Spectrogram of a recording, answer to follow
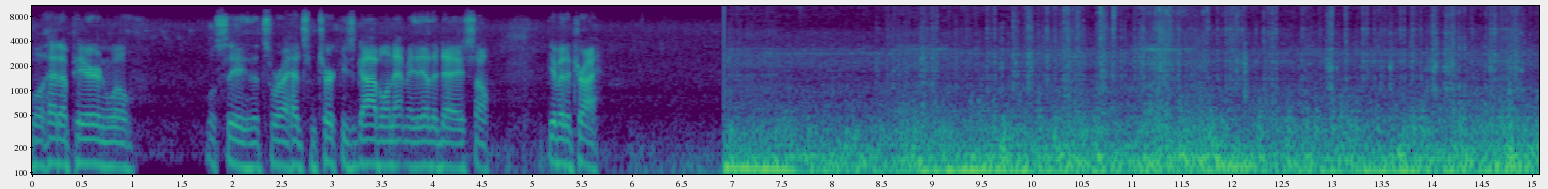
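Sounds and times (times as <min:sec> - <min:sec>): car engine hum: 0:06.9 - 0:15.0
road rumble: 0:06.9 - 0:15.0.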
